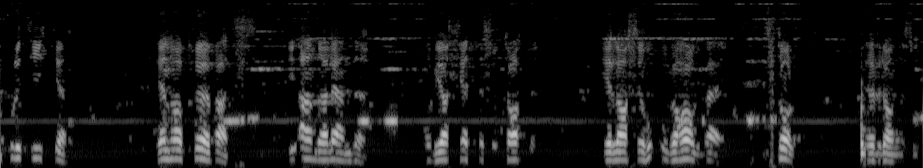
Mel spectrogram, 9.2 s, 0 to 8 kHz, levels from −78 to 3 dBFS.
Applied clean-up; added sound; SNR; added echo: classical method spectral subtraction.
